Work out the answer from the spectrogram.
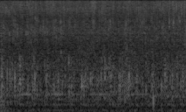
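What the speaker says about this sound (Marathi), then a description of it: "बटाटे पण कसे त्याच्यामध्ये उकळत आहे" Potatoes simmer in a spicy curry gravy, making a continuous soft bubbling and burbling that stays faint and even throughout the short stretch.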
